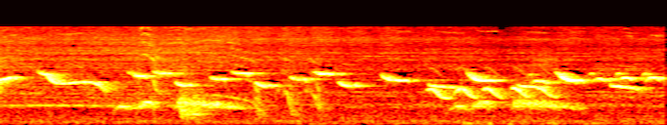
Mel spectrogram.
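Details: Laughingthrush chirping: a steady run of clear whistled notes, mostly slurred downward, following each other quickly with short rising and falling turns, over a softer, lower warbling strand throughout.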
